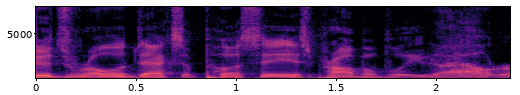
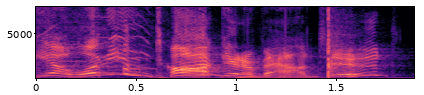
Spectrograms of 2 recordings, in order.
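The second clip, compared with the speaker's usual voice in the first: high, loud incredulous outburst; mock bafflement; 11 semitones higher, 5 dB louder than usual. Fan reacting to baffling lyrics, mock-incredulous. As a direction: pitch it up, baffled and emphatic.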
